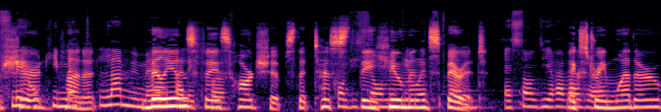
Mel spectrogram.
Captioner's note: speaking french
